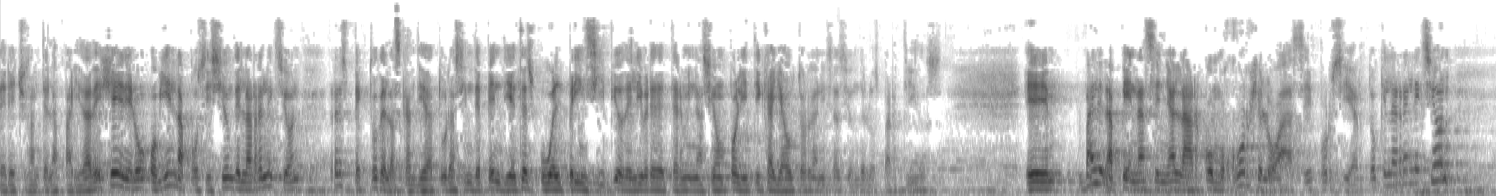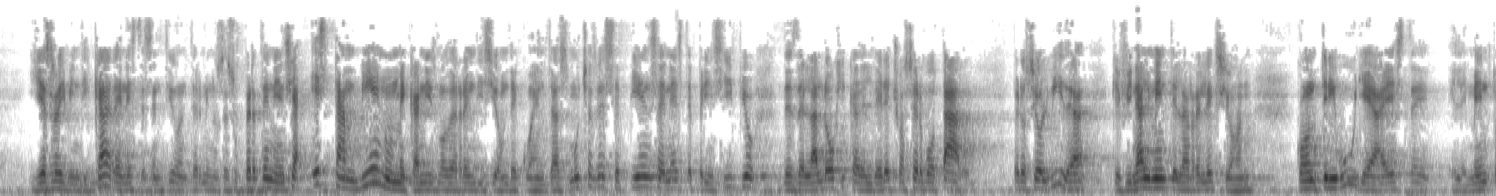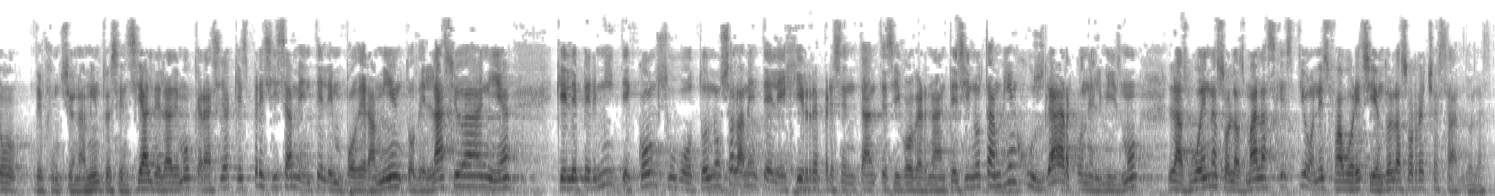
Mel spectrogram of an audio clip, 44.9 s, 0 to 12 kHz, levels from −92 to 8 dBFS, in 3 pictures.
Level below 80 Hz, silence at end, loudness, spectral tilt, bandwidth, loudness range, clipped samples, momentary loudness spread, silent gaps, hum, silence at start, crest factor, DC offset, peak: -54 dBFS; 0.05 s; -25 LUFS; -5 dB/octave; 10.5 kHz; 5 LU; under 0.1%; 13 LU; none; none; 0 s; 24 dB; under 0.1%; -2 dBFS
